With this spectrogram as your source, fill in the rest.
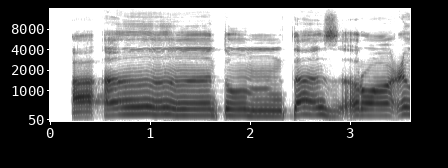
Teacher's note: زا میں سیٹی کی آواز نمایاں کریں گے، را کو پر پڑھیں گے، عین کی آواز نمایاں ہوگی.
